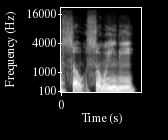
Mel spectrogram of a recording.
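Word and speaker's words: Saweetie: I I mean no I think it is sweetie but I just the way it's spelled I always put emphasis on the sedi.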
